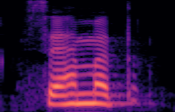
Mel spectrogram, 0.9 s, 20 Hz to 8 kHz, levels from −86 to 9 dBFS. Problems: background conversations at intervals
